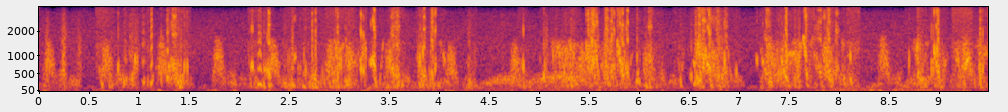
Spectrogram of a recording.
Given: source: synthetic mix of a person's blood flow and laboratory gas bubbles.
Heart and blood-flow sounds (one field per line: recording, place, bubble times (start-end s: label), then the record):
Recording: Doppler ultrasound of blood flow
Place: subclavian vein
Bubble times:
0.57-1.52 s: bubbles
2.08-2.36 s: bubbles
2.40-3.71 s: bubbles
3.75-4.08 s: bubbles
4.27-4.39 s: bubbles
4.78-4.93 s: bubbles
5.01-6.25 s: bubbles
6.35-7.02 s: bubbles
7.15-8.21 s: bubbles
8.67-9.50 s: bubbles
From the record:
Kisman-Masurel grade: 444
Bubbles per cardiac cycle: continuous sound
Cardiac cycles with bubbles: 100%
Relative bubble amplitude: maximal (0.775 to 0.999)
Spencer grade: 4 (maximum detectable bubble signal sounding continuously throughout systole and diastole of every cardiac period, and overriding the amplitude of the normal cardiac signals)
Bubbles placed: anywhere in the cardiac cycle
